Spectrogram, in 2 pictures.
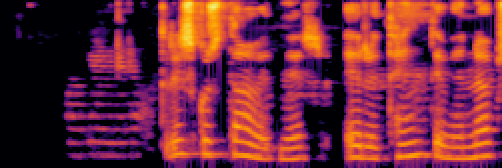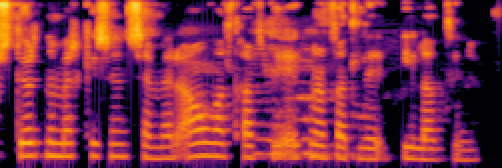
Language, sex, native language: Icelandic, male, Icelandic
